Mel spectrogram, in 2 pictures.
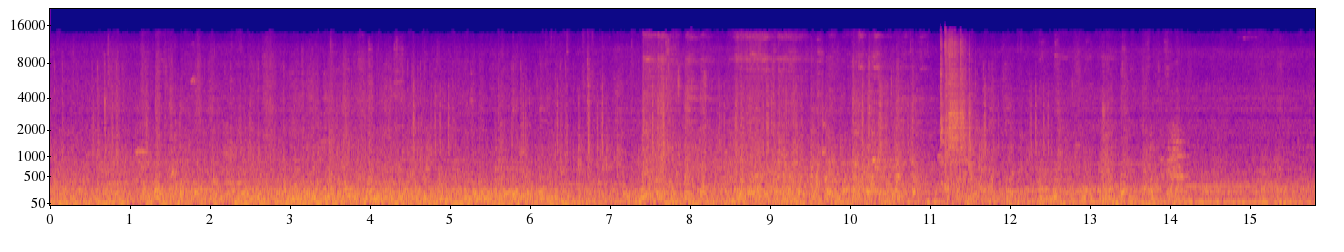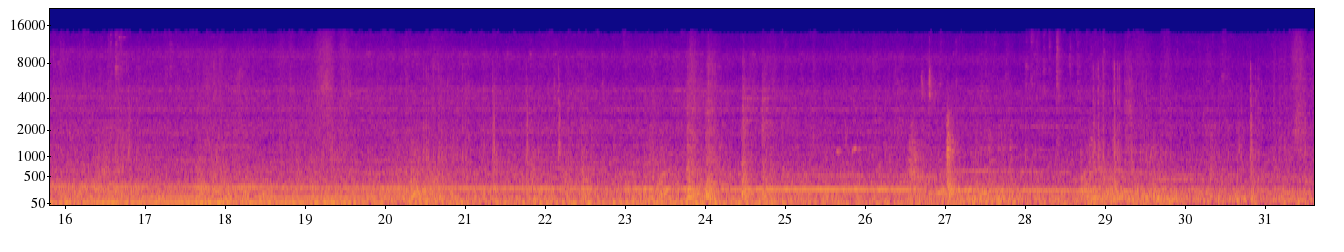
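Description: Inside a JR 115-series electric train's motor car while it runs: a steady low rumble with a level motor hum, and a few sharp wheel clacks over rail joints, the loudest about eleven seconds in.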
